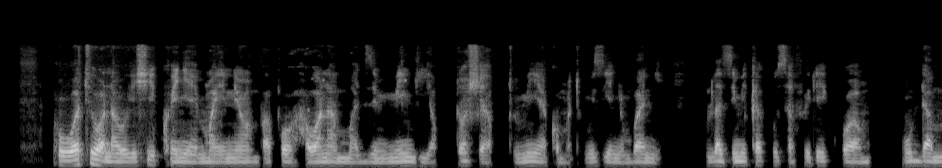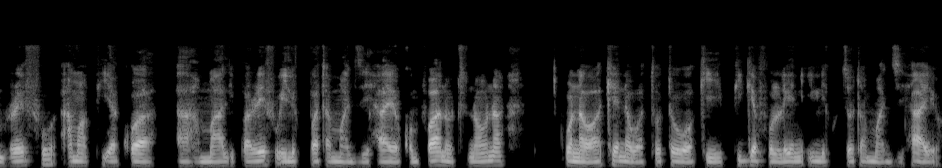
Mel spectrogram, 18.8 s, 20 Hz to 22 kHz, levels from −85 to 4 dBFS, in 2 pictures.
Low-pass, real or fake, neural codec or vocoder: 7.2 kHz; real; none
